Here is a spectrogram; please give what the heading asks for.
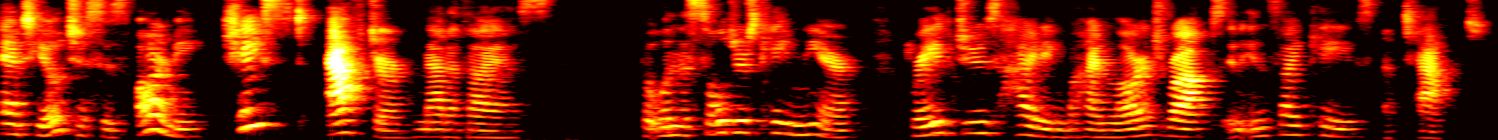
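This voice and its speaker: A woman reading a storybook aloud with expressive, deliberate phrasing meant for children. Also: on the low side. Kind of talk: read-aloud storybook narration. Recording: echoey room, distant mic.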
